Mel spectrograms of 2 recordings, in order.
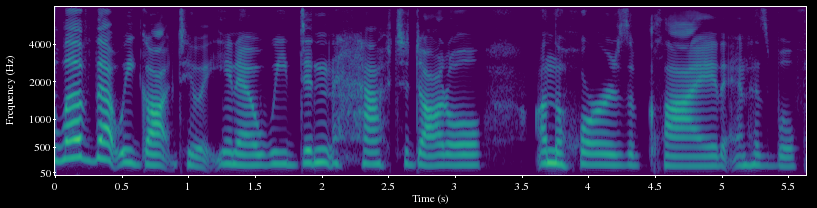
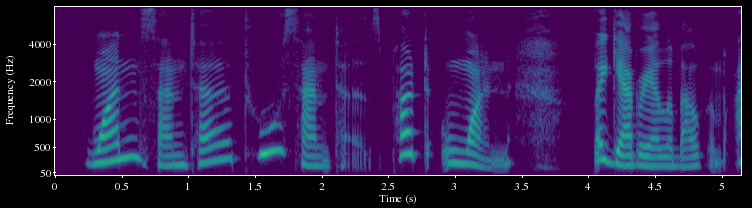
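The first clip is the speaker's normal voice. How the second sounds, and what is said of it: Put-on accent. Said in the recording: “I don't know why I'm putting on this accent. I'm very sorry.”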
